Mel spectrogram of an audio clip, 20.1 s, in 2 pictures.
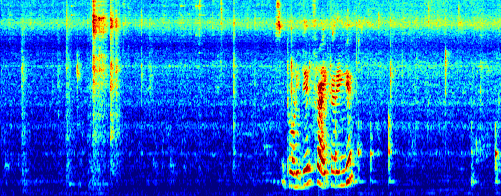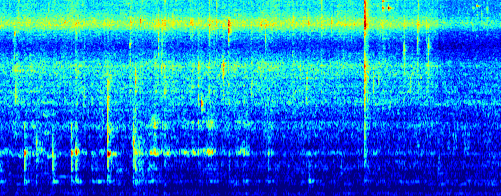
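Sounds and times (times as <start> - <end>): garlic sizzling in hot oil: 0.0 - 20.0
wooden spatula scraping pan: 9.4 - 16.4.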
